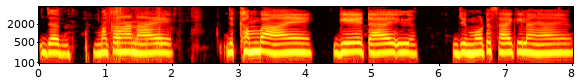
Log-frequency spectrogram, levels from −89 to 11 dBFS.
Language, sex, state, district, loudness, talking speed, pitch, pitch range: Hindi, female, Uttar Pradesh, Budaun, -13 LUFS, 75 wpm, 225 Hz, 220-235 Hz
